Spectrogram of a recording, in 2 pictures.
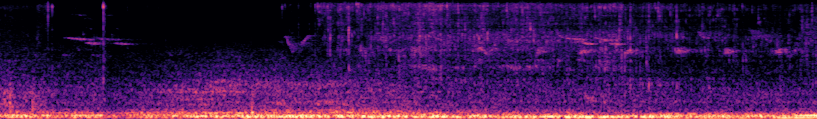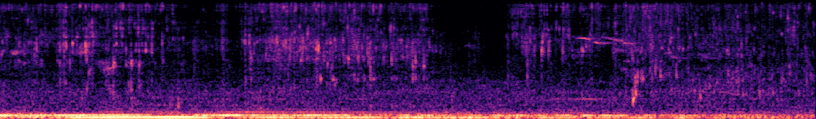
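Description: Rusty hand tools such as pliers and brushes settle into a tub of Evapo-Rust liquid outdoors, with a steady low trickling, pouring wash and faint birdsong in the background, continuous and moderately quiet.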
